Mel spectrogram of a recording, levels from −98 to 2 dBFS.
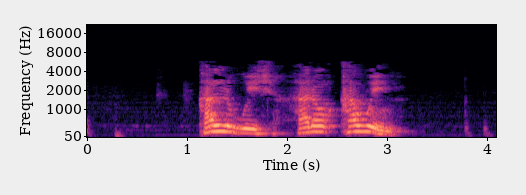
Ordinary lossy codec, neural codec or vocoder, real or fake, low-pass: MP3, 24 kbps; none; real; 7.2 kHz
